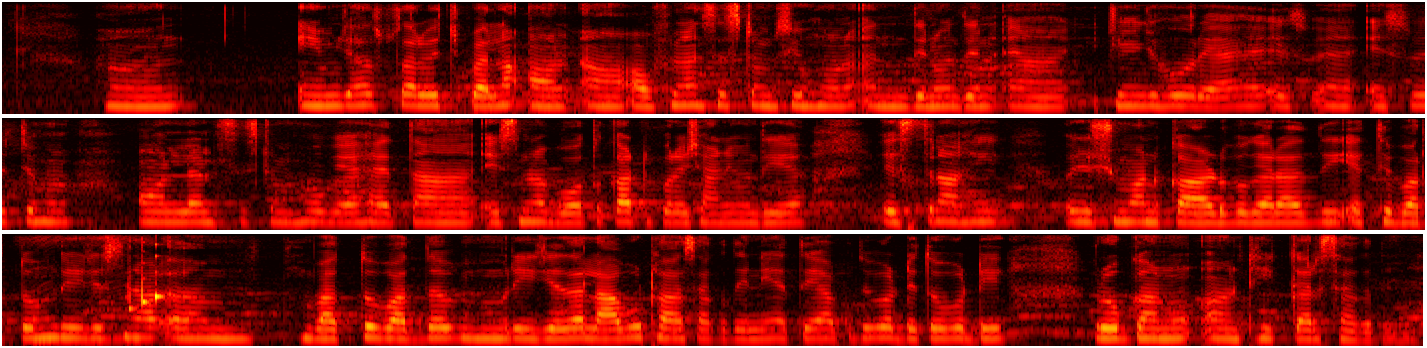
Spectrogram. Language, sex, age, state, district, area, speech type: Punjabi, female, 18-30, Punjab, Bathinda, rural, spontaneous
